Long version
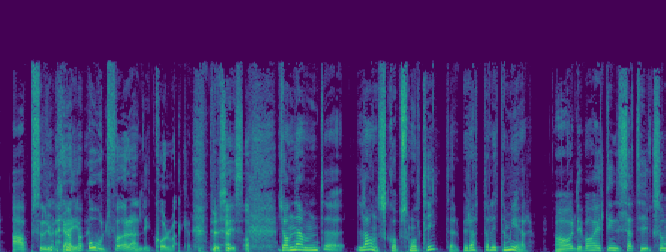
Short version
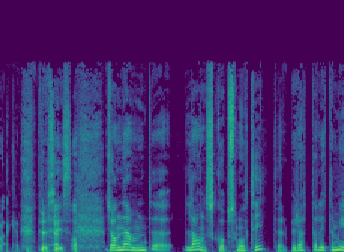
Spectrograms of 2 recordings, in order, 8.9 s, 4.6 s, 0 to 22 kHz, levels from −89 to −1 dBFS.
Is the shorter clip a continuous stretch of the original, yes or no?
yes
